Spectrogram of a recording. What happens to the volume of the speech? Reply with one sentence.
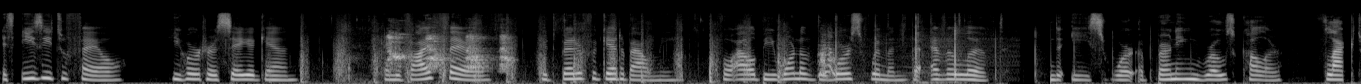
The volume of the speech stays about the same.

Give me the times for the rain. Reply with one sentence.
You can't hear the rain here.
